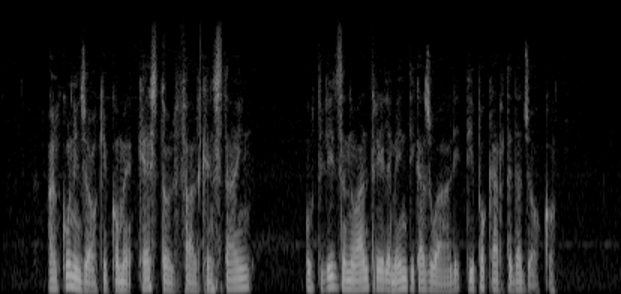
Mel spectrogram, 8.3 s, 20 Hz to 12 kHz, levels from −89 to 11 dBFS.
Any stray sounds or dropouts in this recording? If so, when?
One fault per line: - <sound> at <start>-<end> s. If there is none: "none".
none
